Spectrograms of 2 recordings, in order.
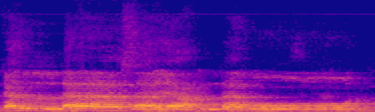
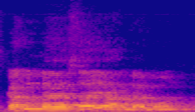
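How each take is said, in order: First: The vowel after the l is held long. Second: The vowel after the l is cut short. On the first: The word counts as three letters, as written. The speaker calls it right. "kita baca pakai mat sesuai dengan tulisan" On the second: The word then counts as only two letters. The speaker calls it wrong. "Kalau panjangnya nggak dibaca"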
